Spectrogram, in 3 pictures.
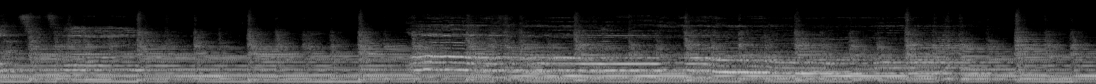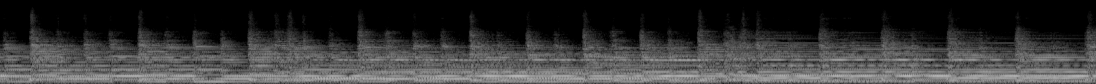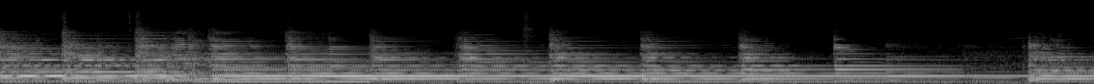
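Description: Acoustic guitar strummed in a steady rhythm. A man's voice sings a falling line a few seconds in, then the guitar goes on alone.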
